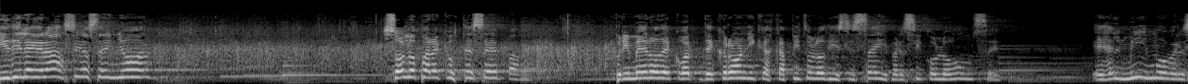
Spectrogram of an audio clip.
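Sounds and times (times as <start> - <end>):
speech: 0.0 - 1.9, 3.8 - 10.2, 10.9 - 11.8
audience applause: 1.4 - 6.4.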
